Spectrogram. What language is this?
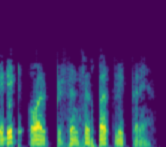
Hindi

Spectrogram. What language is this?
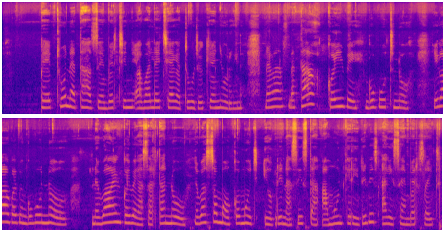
Kalenjin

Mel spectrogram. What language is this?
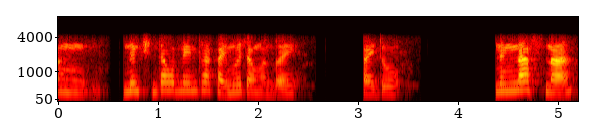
Bodo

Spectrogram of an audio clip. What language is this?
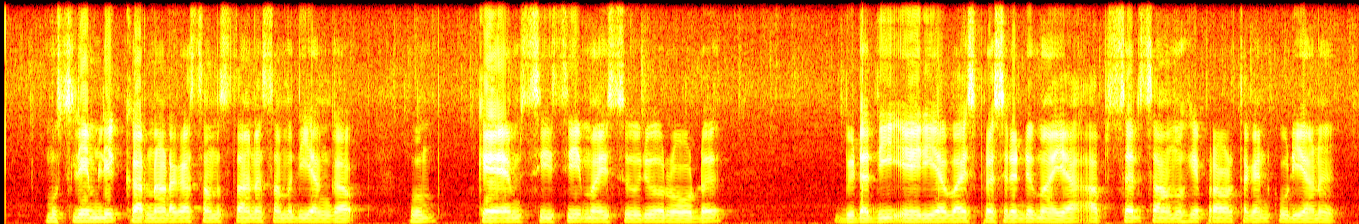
Malayalam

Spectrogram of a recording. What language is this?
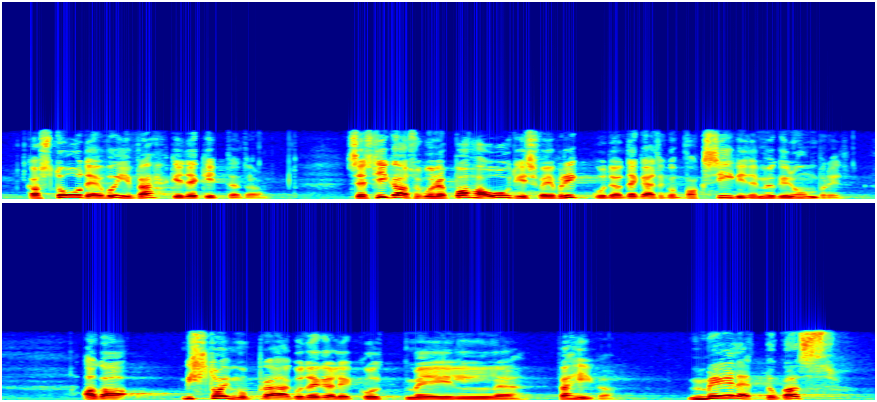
Estonian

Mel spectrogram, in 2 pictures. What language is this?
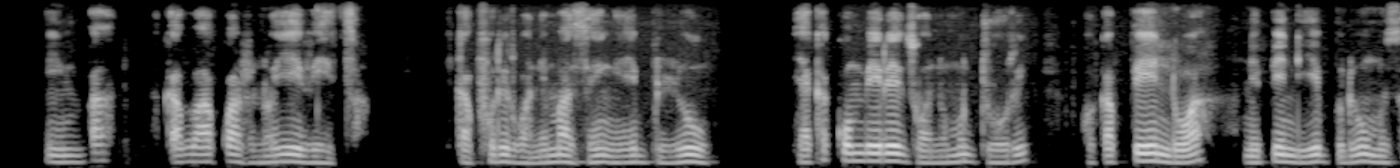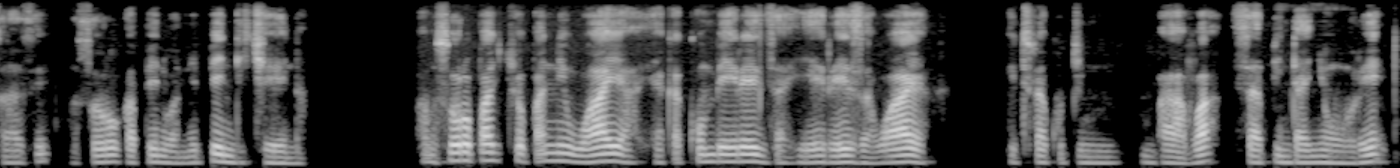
Shona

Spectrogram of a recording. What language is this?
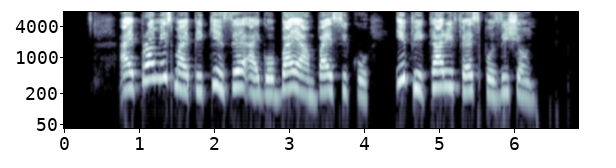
Nigerian Pidgin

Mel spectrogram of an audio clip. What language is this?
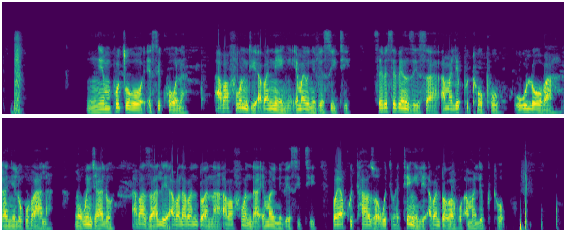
North Ndebele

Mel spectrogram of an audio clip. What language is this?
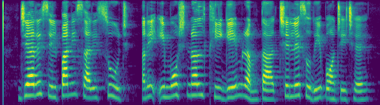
Gujarati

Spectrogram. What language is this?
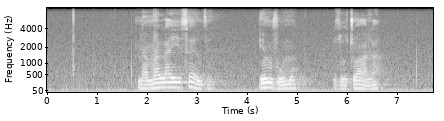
South Ndebele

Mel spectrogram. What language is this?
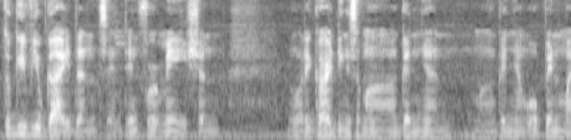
Filipino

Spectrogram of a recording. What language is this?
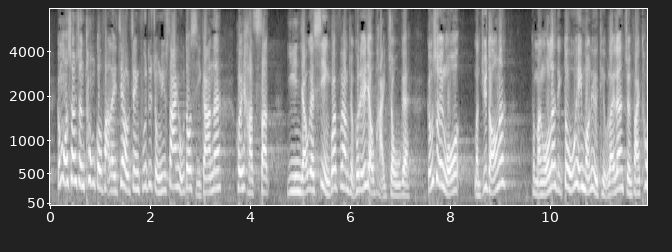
Cantonese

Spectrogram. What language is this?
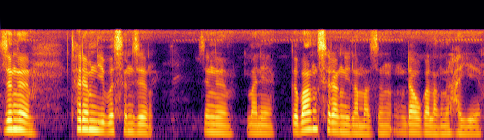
Bodo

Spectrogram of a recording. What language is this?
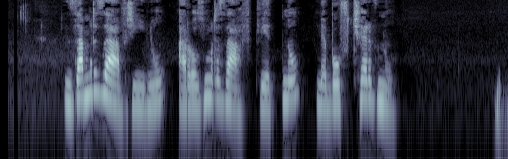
Czech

